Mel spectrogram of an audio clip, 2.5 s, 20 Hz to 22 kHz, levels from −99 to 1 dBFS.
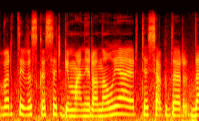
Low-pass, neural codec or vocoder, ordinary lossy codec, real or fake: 14.4 kHz; none; Opus, 64 kbps; real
